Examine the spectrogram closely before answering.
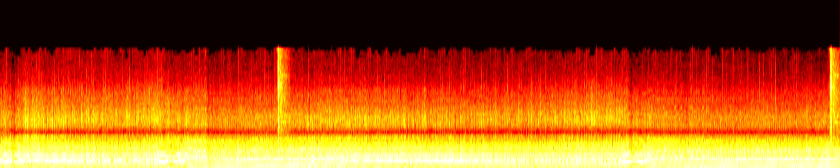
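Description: A sports car engine roars steadily at high speed, rising in pitch with each gear shift.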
